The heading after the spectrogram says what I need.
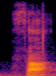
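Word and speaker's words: さ: Sa. Sa looks like a slightly weird, curvy sign. Now, the pronunciation of sign, at least the sa part of sign, is similar to sa, even though it's spelled with si in English.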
